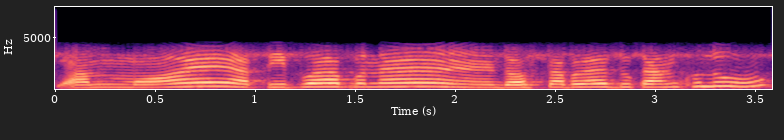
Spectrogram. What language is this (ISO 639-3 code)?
asm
